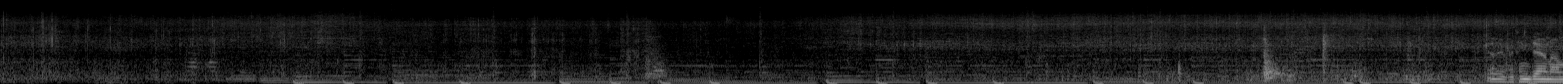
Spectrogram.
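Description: Donair burgers and buns sizzle over an open-flame grill, a steady close crackle with clacks of a spatula or tongs and rattling of the grill grate, quiet and without talk.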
